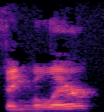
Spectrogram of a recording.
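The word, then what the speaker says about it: Þingvellir: English language, I guess, but it's pronounced with a TH at the beginning.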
